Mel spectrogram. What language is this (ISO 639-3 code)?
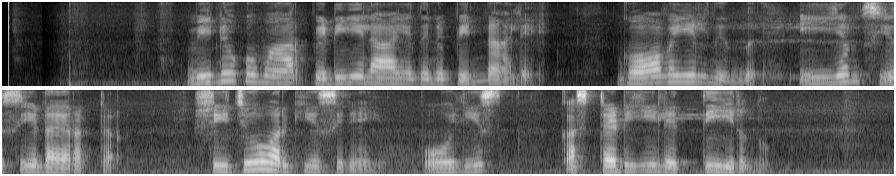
mal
